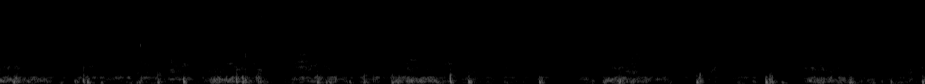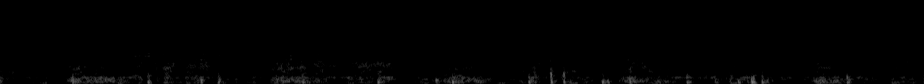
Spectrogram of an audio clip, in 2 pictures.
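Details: Fast heartbeat recorded right after climbing stairs: quick, repeated low thumps of a rapid heartbeat following exertion.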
